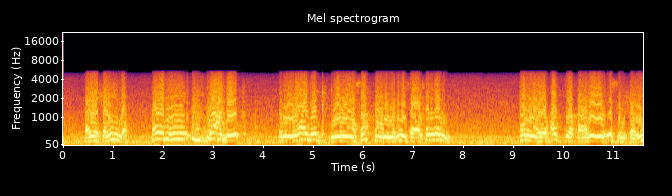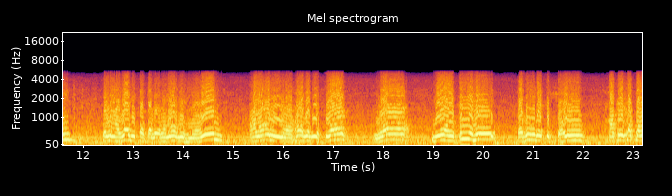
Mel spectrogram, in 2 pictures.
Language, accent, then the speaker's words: Arabic; Syria; عندنا في سوريا كان شاهد قصة رجل في الحرب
